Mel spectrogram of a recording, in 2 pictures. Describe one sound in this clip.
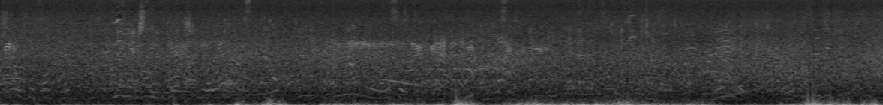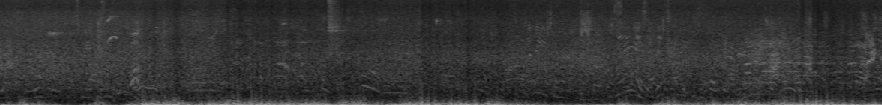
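Men shout across an open field during a football match.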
